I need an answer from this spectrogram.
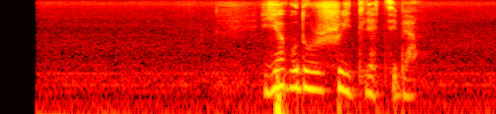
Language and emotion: Russian, positive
